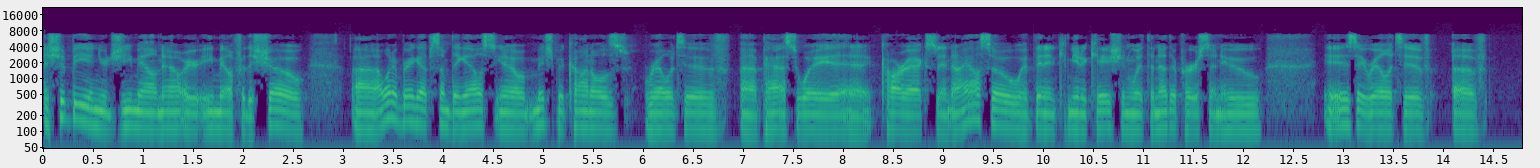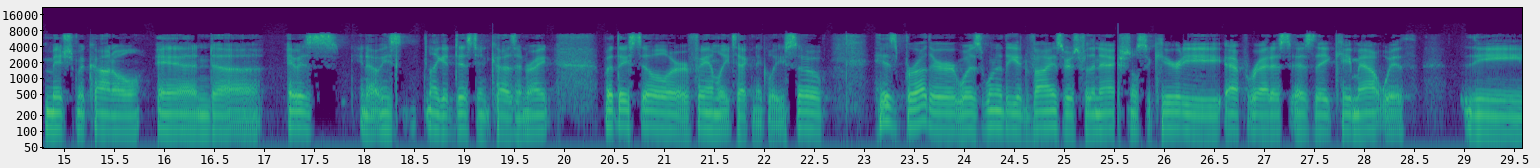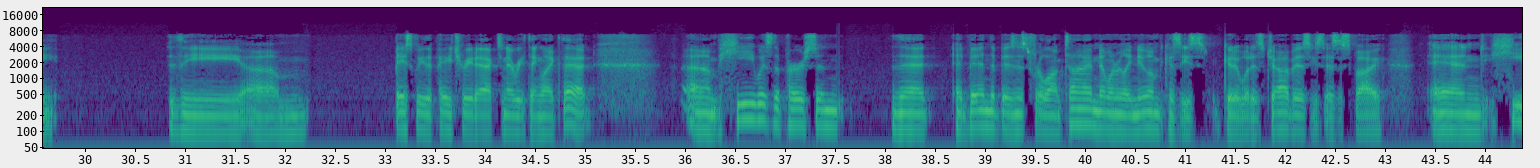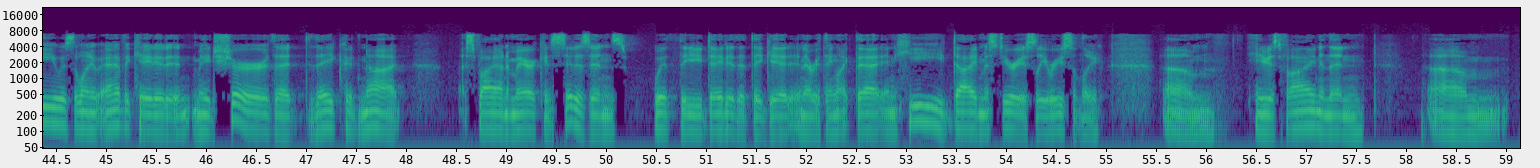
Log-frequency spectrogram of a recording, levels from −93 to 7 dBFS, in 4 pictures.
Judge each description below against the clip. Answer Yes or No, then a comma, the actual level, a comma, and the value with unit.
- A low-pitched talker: Yes, low, 110 Hz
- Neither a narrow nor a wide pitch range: No, narrow, 2.1 semitones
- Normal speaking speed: Yes, average, 170 wpm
